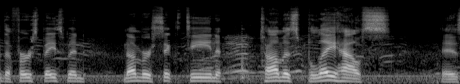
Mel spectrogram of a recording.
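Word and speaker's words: Blaihouse: He'll bring up the number 7 hitter, the first baseman, number 16, Thomas Blayhouse. It is spelled B-L-A-I-H-O-U-S-E.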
